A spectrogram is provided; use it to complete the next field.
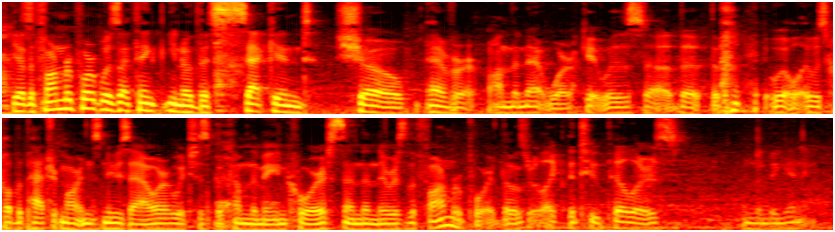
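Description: Talking at a fairly quick pace with hardly any pauses, a man with a fairly low pitch and ordinary pitch variation is heard over noticeable background noise. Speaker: radio producer. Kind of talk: casual interview chat. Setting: live from restaurant.

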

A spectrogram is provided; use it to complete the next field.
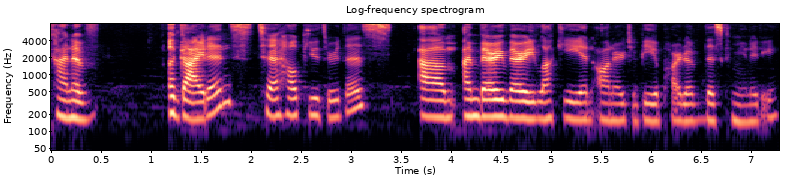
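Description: A woman talks at a moderate pace with a fairly low pitch. She has a plain, everyday voice, captured in a very clean recording with a silent background. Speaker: restaurant founder. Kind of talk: interview. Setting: studio.

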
